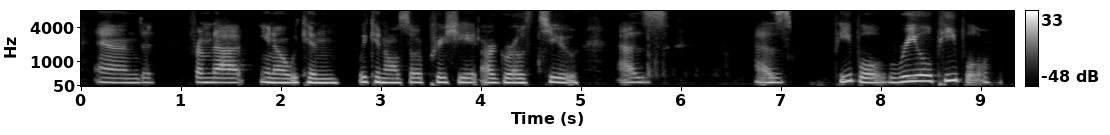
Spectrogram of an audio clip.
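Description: A woman speaks at medium pitch with a dark, mellow tone and fairly even intonation. The recording is very clean, with a silent background and a dry, close sound with no echo. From Hawaii. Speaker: nonprofit board member and graphic designer. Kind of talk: casual chat; reading aloud from journal. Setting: Hawaii, looking out at the ocean.

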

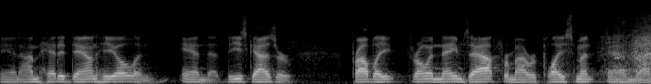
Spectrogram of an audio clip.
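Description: Monotone and flat, a man at a medium pitch speaks at a moderate pace. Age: 60s. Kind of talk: casual chat. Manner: halting.

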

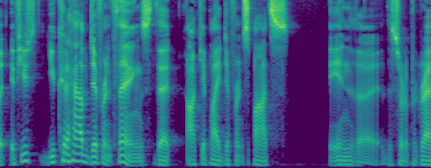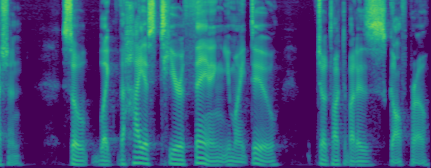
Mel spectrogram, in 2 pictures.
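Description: This man has an American accent and a very deep, low pitch. Vocal fry runs through his speech. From US Northeast (Rhode Island). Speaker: podcast co-host, business consultant. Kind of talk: casual chat. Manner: fast.

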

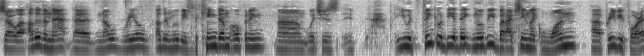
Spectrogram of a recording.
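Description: Speaking at a moderate pace amid noticeable background noise, a man uses a fairly high pitch with ordinary pitch variation. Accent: American. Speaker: radio host. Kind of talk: casual chat. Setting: studio.

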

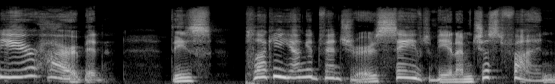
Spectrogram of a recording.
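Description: At a fairly slow pace, someone delivers lines in a put-on character voice. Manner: cheerful, breezy.

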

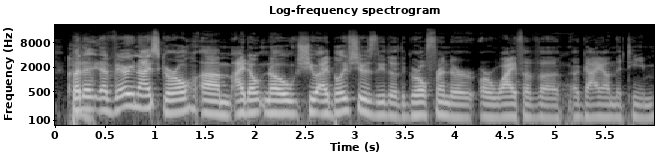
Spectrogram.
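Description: A man with an ordinary speaking voice and an American accent, fairly high in pitch with ordinary pitch variation, at a fairly quick pace with hardly any pauses and big swings in loudness. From rural Missouri. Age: 30s. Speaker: podcast guest. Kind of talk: casual chat.

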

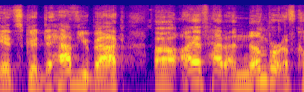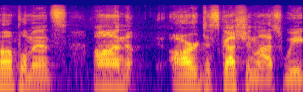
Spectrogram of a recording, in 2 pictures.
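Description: A man with a plain, everyday voice speaks at a moderate pace, his pitch fairly high with ordinary variation. His loudness swings widely. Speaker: religious talk show host. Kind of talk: interview. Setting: studio.

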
